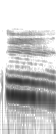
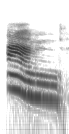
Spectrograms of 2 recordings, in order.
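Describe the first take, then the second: First: The vowel disappears, leaving only a consonant. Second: It has a full, open vowel sound. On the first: The word is unstressed. "or you can go mm" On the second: The word is being emphasized. "strong forms that are used when you are emphasizing"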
